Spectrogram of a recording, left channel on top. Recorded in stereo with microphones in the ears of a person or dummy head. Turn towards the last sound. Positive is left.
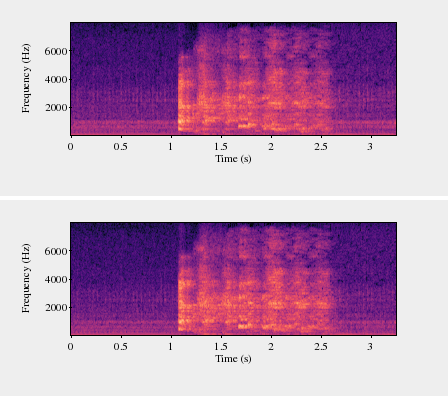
turn(degrees=-35)  # may be behind; listen again after turning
